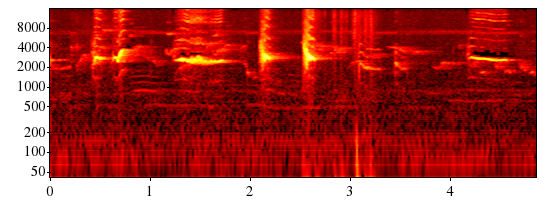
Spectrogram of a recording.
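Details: Sooty-headed bulbul song used as a lure: bright whistled phrases with sharp upward sweeps and short slurred notes, loud bursts spaced irregularly over five seconds, with a faint low thud near the third second.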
